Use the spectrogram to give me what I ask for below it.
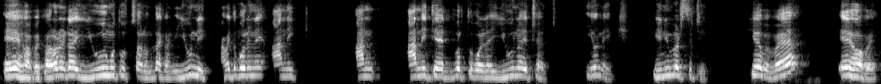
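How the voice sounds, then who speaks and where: A man's voice: high-pitched, a little fast, husky. A man teaching English grammar in an online class, explaining patiently, repeating his points, quizzing students and mixing English words into his talk.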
